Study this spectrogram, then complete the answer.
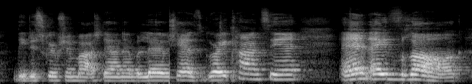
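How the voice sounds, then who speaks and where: Over noticeable background noise, a woman speaks at a medium pitch in an animated tone. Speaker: beauty vlogger. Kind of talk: makeup tutorial. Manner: chipper.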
